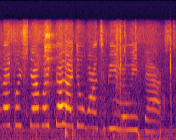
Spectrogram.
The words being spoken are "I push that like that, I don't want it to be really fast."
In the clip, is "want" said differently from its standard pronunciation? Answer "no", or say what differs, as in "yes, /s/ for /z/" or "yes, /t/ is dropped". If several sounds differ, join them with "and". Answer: no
